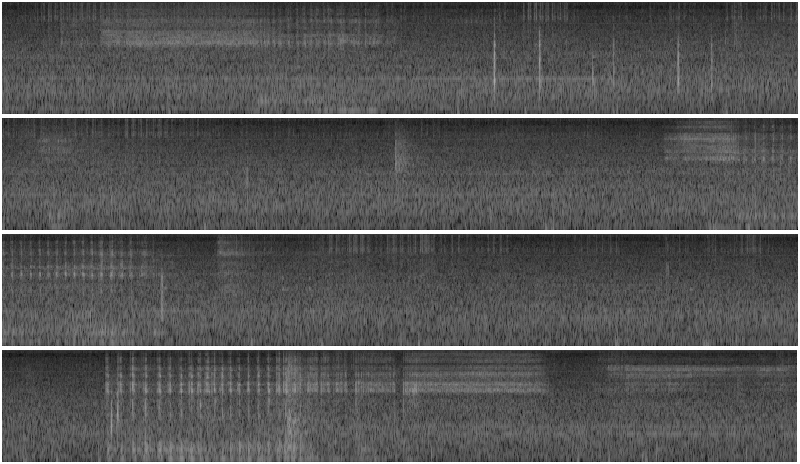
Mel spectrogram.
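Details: An Olde English Bulldogge snores in his cage with his head resting on a toy, giving slow, hissing, breathy rasps every few seconds.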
